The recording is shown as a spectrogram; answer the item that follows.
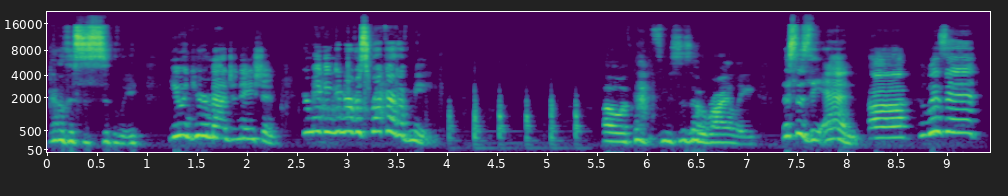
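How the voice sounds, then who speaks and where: A woman acting a sensible, sarcastic, exasperated roommate in an old-time radio comedy, with a husky voice and dry, impatient delivery. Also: high-pitched, big pitch swings, moderate pace, soft background music.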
